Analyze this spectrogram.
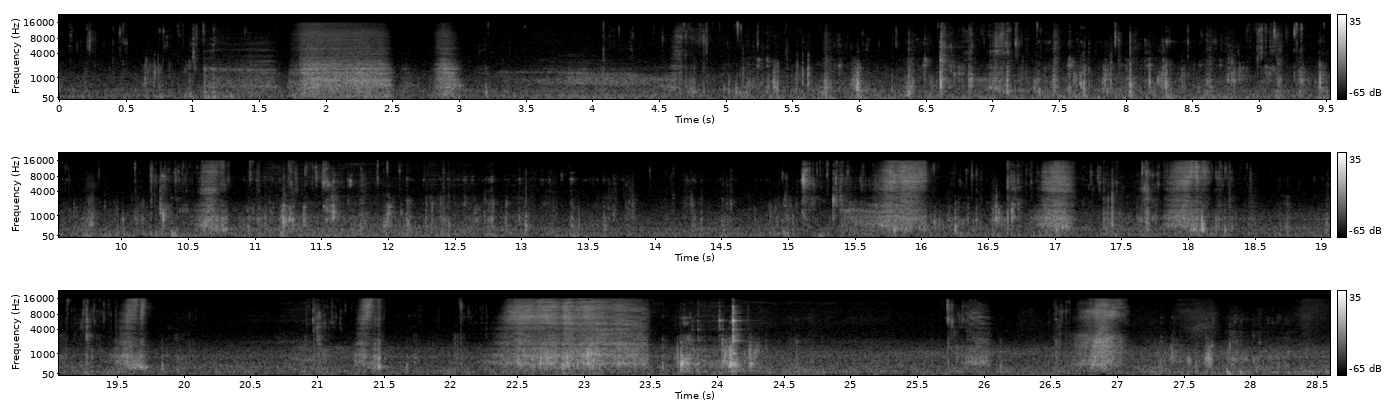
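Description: Close-miked eating of jjajang ramyeon noodles: wet chewing with small clicks, broken by several short, louder slurps.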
